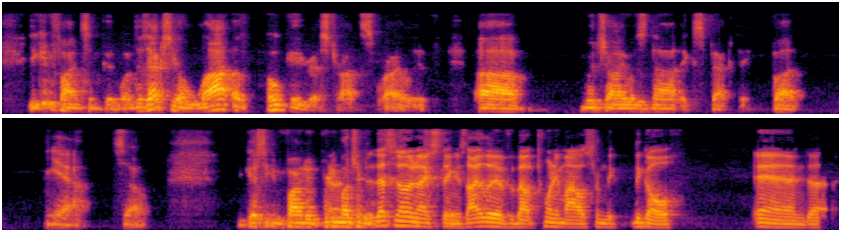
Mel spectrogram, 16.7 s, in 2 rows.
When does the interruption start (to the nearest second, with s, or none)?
12 s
